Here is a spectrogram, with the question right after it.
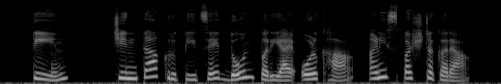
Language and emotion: Marathi, neutral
